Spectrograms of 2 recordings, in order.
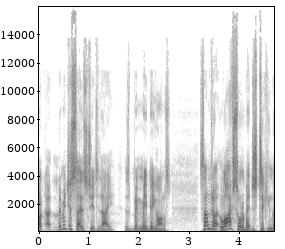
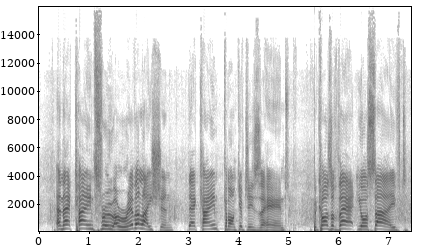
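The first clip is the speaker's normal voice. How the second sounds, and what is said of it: Loud yelling preacher delivery. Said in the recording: “Am I too loud? I'm yelling.”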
